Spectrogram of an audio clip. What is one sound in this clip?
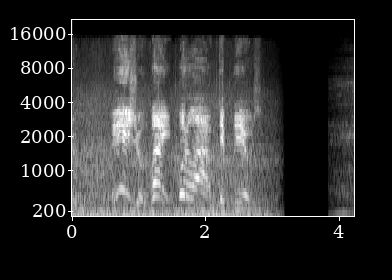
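A young man sings loudly along to music.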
